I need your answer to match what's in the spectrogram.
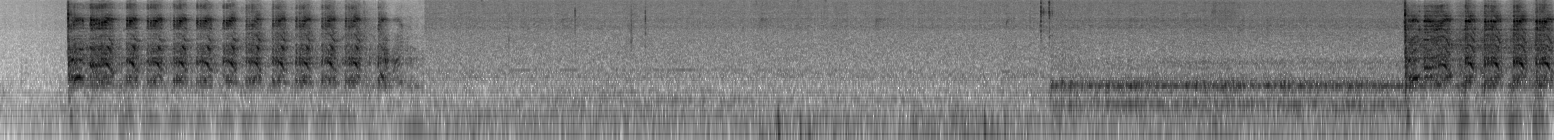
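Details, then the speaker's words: Yamaha TMAX after reinstalling the ignition, primed with fuel: starter whirs in quick bursts with a few brief firings that never catch; cranks but won't start, owner suspects an air leak or fuel not reaching the engine. "I'm looking at the it does not want to start I hear the uh oh that was a kick that was good it fired a little bit"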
